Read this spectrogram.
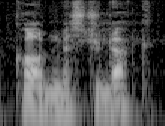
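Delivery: usual speaking voice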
